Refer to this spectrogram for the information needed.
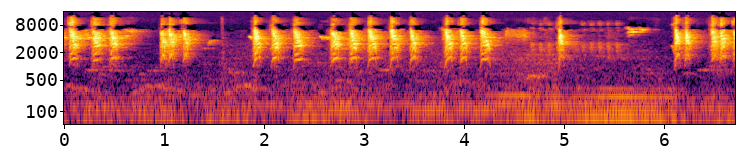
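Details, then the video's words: Sumatran leafbird, known locally as cucak cungkok, in gacor tembakan singing, used as master audio for competition birds: short bursts of sharp, high, rattling notes, several per second, separated by brief gaps. "burung Cucak CUNGKOK Gacor Tembakan Istimewa"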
